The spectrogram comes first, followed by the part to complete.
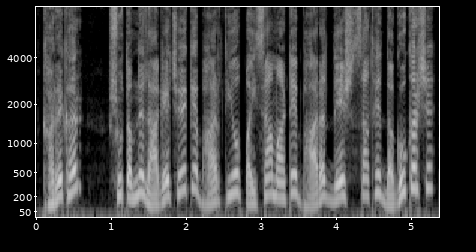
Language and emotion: Gujarati, surprised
